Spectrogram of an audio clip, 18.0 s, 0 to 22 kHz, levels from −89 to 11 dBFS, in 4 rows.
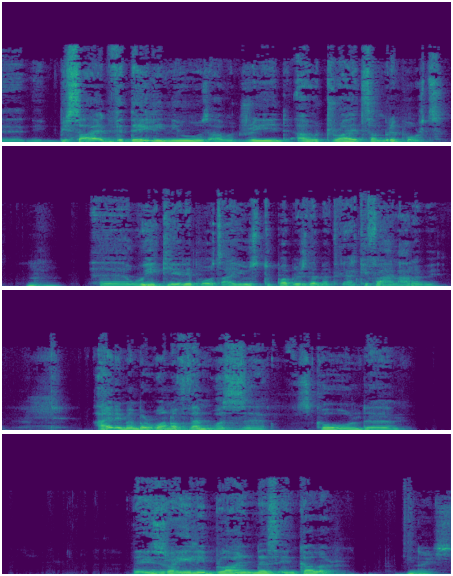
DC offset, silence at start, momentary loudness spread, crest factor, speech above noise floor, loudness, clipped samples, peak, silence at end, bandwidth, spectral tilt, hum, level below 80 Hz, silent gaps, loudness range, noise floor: under 0.1%; 0 s; 16 LU; 16 dB; 59 dB; -19 LUFS; under 0.1%; -4 dBFS; 0 s; 15.5 kHz; -6.5 dB/octave; none; -52 dBFS; none; 7 LU; -77 dBFS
